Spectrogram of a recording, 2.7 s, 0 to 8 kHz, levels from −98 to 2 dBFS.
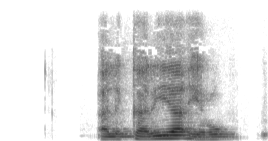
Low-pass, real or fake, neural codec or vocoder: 7.2 kHz; real; none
